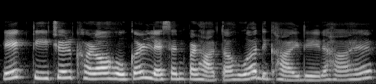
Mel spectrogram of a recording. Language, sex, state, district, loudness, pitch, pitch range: Hindi, female, Jharkhand, Ranchi, -15 LUFS, 250 Hz, 215-280 Hz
